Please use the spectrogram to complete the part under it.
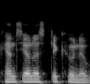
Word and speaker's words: Canciones de Cuna: And so I want to, well, first, I want to tell everybody you've got this album out called Canciones de Cuna, which I'm not great at pronouncing, but I think it just means lullabies, basically.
